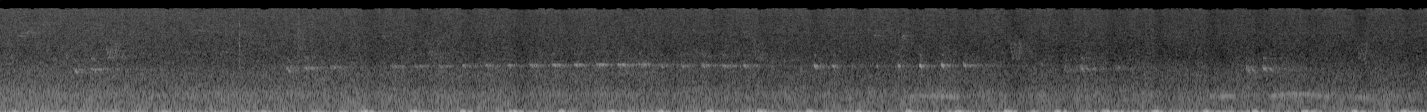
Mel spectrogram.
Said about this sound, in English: So that's the call of a sparrowhawk,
